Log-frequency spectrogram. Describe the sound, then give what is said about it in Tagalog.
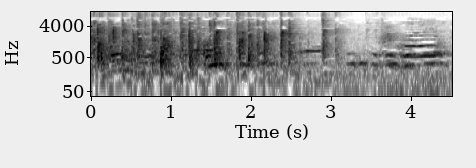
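Hands clapping in a quick, uneven patter. A crowd applauds under overlapping talk and children's voices, and the claps thin out toward the end. “I'm not exactly sure how to interpret a clapping.”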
